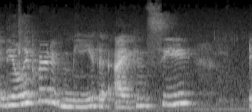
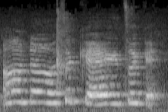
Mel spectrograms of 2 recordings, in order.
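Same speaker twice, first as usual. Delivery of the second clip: Harvey reassuring; 7 semitones higher than usual. Retold or imitated. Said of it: "he's like".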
